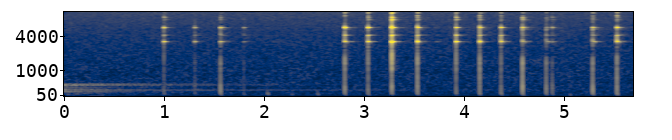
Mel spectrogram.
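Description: A hollow brown glass beer bottle, held sideways beside the microphone, is tapped with the fingertips of the other hand, producing a series of short, bright glassy clinks centred around 3.3 kHz. The taps start soft and sparse over a faint low tone that fades out in the first two seconds. They then become louder and more regular, each dying away almost instantly.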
